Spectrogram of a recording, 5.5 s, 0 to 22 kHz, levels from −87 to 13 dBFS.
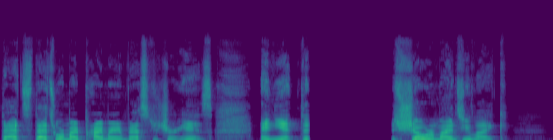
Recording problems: audio cutting out; at 3 s for 1 s

